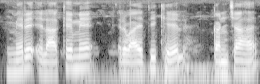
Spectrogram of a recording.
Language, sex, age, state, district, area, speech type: Urdu, male, 18-30, Delhi, North West Delhi, urban, spontaneous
